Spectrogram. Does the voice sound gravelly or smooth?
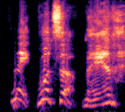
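smooth. The voice is smoother, with little gravel.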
